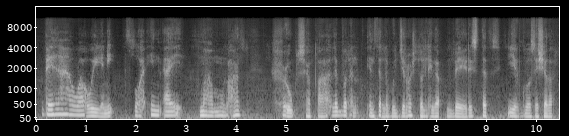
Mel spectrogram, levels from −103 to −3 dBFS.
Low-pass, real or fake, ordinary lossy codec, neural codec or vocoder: 10.8 kHz; fake; none; codec, 16 kHz in and 24 kHz out, 0.6 kbps, FocalCodec, streaming, 4096 codes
